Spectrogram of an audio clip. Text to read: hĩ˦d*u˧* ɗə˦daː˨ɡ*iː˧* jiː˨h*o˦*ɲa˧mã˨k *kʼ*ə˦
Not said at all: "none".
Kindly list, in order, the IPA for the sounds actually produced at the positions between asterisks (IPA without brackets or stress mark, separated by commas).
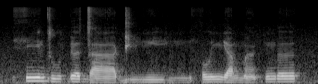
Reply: u˧, iː˧, o˦, ŋ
